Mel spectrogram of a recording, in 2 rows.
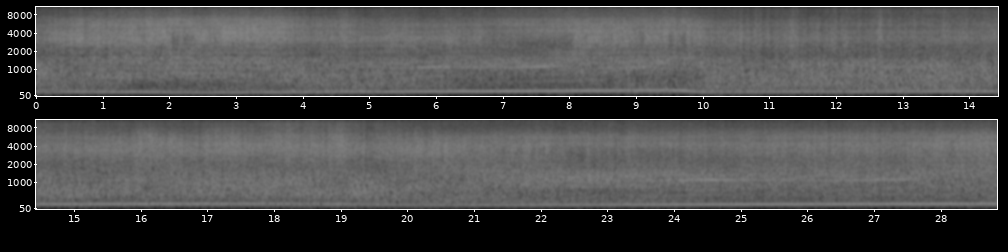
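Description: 2011 Honda Fit Sport's 1.5-litre four-cylinder engine running hard under load, its note climbing slowly through the revs and dropping sharply twice, about a third and two-thirds of the way through, over steady wind and tyre noise.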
